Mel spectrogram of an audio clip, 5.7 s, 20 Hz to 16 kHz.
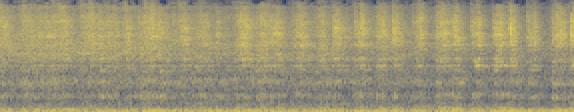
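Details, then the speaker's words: Chevy big-block V8 after a new radiator and hoses were fitted and air bled. Warming at about 165° with the thermostat opening; deep, even idle rumble with no knocks or misses. Later held 162–180°. Normal idle. "Sounds good. About 165, it's getting there. Oh man, I love that sound."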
